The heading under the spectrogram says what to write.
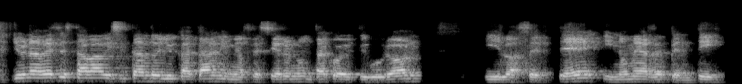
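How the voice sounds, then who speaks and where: A fairly high-pitched man speaks at a moderate pace with fairly even intonation. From Spain, Málaga (Andalusia). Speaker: psychologist. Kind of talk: interview conversation.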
